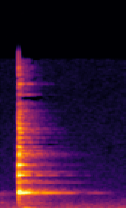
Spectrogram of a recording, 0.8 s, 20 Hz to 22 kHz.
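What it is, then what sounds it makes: Full glass jar of water. A glass jar filled with the most water is tapped once with a metal spoon, giving a single bright clink that rings at about 1.7 kHz and fades within about half a second. The fuller jar makes a deeper, lower-pitched sound than the jars holding less water.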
